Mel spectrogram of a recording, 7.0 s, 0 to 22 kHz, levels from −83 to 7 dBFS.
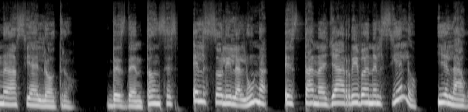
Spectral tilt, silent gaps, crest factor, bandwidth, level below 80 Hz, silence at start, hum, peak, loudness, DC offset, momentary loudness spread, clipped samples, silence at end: -6 dB/octave; none; 14 dB; 18.5 kHz; -58 dBFS; 0 s; none; -2 dBFS; -16 LUFS; under 0.1%; 10 LU; under 0.1%; 0 s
